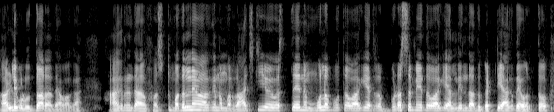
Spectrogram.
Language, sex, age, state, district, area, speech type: Kannada, male, 30-45, Karnataka, Chitradurga, rural, spontaneous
